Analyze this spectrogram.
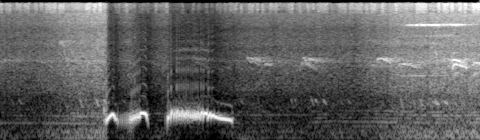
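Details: Single spotted dove phrase used as a trapping lure: two short clipped coos then a longer descending coo, followed by quiet background noise.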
